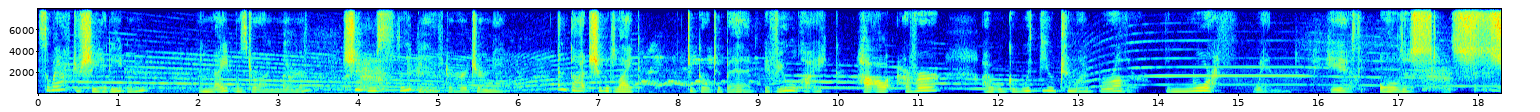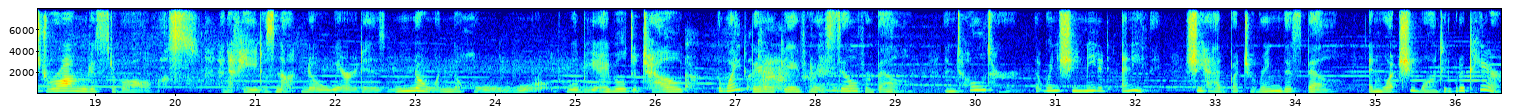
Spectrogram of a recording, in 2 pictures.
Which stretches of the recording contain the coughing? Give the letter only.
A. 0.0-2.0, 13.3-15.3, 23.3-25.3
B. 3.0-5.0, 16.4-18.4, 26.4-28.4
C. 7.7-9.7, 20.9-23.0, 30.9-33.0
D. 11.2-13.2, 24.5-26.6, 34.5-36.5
B.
